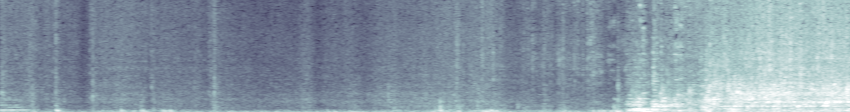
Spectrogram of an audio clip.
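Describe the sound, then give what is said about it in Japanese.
A toilet flushes away poop: after several seconds of faint low rustling, a loud, steady rush of water surges in and continues to the end without any voices. “うんちくん、バイバイ。流してきます。”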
